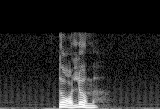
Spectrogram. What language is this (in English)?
Swedish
